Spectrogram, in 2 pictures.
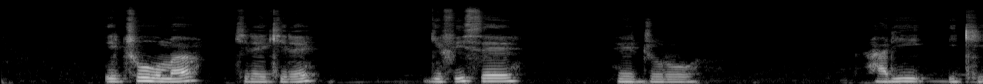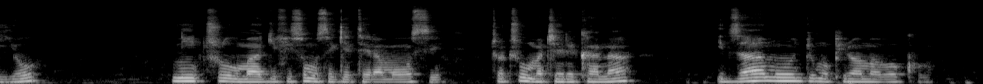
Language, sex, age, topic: Rundi, male, 36-49, education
